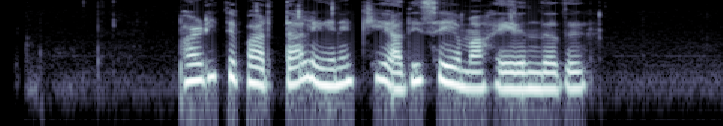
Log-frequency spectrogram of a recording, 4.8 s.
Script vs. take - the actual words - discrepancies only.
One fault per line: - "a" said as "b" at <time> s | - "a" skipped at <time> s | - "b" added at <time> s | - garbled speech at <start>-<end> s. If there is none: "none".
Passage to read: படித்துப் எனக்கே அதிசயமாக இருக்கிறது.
- "பார்த்தால்" added at 1.6 s
- "இருக்கிறது" said as "இருந்தது" at 3.4 s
